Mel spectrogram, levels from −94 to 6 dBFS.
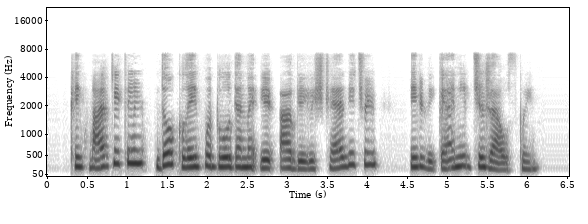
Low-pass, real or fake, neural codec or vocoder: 7.2 kHz; fake; codec, 16 kHz, 0.5 kbps, FreqCodec, larger model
